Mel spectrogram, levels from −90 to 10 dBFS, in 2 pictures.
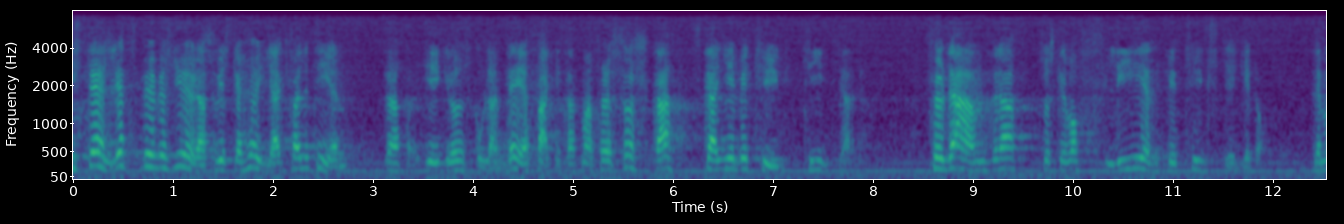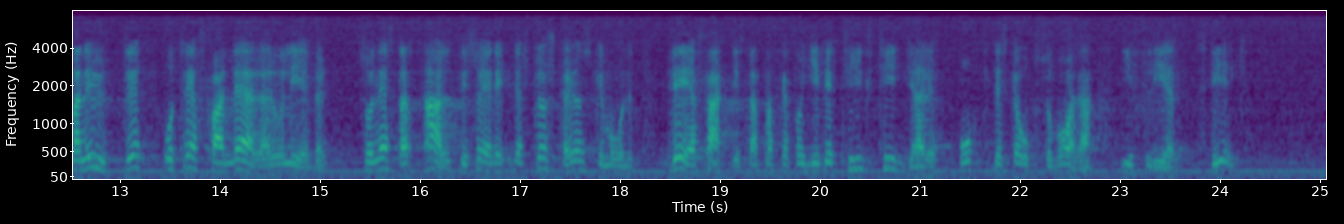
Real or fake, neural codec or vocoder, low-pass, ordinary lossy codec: fake; vocoder, 44.1 kHz, 128 mel bands, Pupu-Vocoder; 7.2 kHz; AAC, 32 kbps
